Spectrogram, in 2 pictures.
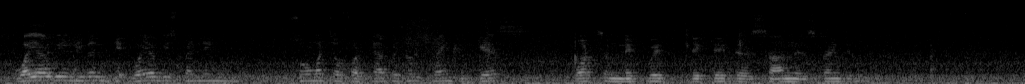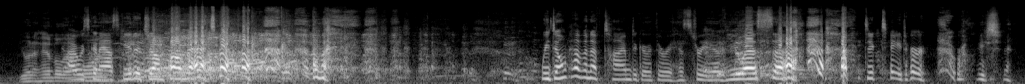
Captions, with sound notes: Why are we spending so much of our capital trying to guess what some nitwit dictator's son is trying to do? - You wanna handle that one? - I was gonna ask you to jump on that. (audience laughing) We don't have enough time to go through a history of US (laughing) dictator relations.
